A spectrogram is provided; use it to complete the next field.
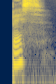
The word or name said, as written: bas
